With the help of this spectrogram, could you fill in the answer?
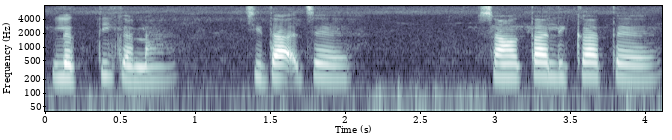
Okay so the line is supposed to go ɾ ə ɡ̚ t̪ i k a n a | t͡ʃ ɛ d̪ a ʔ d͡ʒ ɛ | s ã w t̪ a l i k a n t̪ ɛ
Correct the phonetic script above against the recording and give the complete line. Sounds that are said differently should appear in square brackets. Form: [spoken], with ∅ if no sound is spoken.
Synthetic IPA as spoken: [l] ə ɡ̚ t̪ i k a n a | t͡ʃ [i] d̪ a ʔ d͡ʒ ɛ | s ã w t̪ a l i k a [∅] t̪ ɛ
